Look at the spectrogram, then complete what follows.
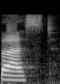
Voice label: "bust", casino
